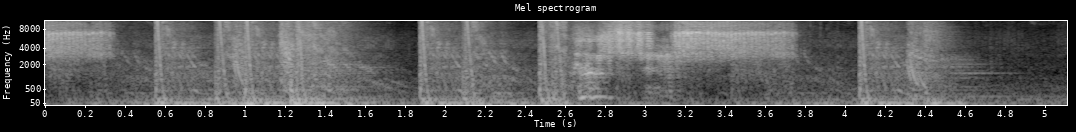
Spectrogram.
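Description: Rapid bursts of gunfire from units in Warhammer 40,000: Battlesector, Blood Angels against Necrons: several sharp, crackling volleys in quick succession with short gaps, loud and close over a hissing background.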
